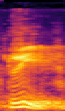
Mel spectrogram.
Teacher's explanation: जब हम री का उच्चारण करते हैं तो हमारी जीभ जिस कठोर हिस्से पर छू जाती है उसे हम मूर्धा बोलते हैं, और इससे जो उच्चारित स्वर होगा उस स्वर का नाम क्या होगा, वो मूर्धन्य स्वर होगा।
